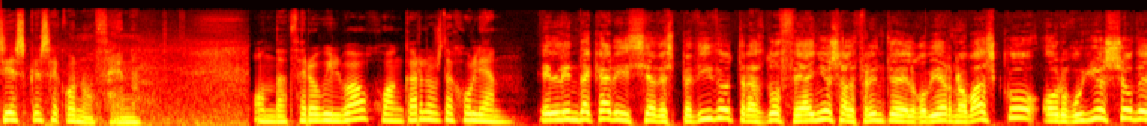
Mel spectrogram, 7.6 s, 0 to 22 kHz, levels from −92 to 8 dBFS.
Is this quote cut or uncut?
cut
